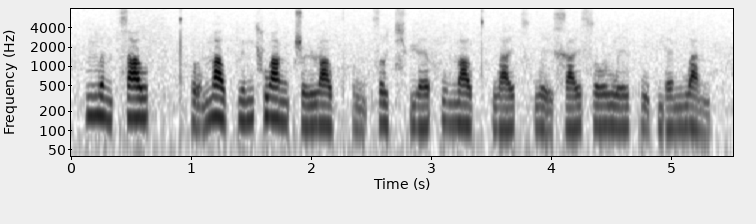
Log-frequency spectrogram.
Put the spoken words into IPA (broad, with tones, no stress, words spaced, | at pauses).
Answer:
n̪ə˥˩nt͡sɑ˥ʊ̯ | t̪ʰɤ̰˨˩n̪ɑ˥˩ʊ̯ py˧˥nʂwɑ˥˩ŋ ʈ͡ʂɻ̩˧˥ɻɑ˥˩ʊ̯pʰʊ̰˨˩ŋt͡sɤ˥ t͡ɕʰɥɛ˧˥fu˥˧n̪ɑ˥˩ʊ̯ t̪ʰwa˧˥ɪ̯ t͡sʰwḛ˨˩ɪ̯xa˧˥ɪ̯so˧˥ʊ̯lwe˧˥ɪ̯ pṵ˨˩pjɛ˧˥nwa˥˩n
